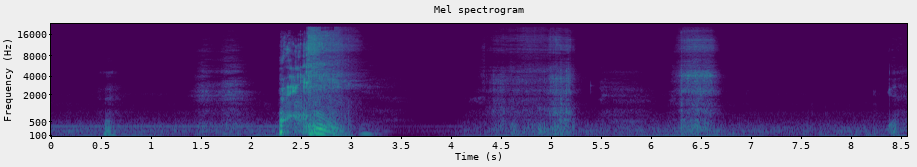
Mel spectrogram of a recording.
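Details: Three loud sneezes with brief inhalations before them, in a quiet room; a morning sneezing fit before breakfast.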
